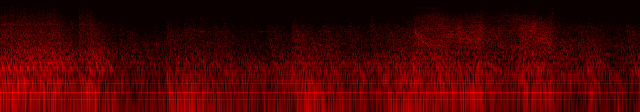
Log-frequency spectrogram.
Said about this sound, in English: the droid fire is just overly intense here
